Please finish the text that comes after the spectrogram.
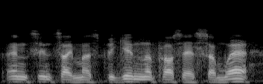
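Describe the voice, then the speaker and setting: Low-pitched male private investigator, played by an actor, suave, self-assured, formal, 1950s radio drama, dull noisy recording. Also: steady tone, moderate pace, natural voice. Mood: smooth pleading. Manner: formal, elaborately polite, pleading.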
